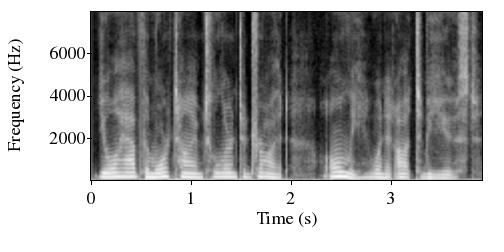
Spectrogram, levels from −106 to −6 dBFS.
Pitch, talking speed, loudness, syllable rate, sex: 180 Hz, 275 wpm, -16 LUFS, 5.5 syllables/s, female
